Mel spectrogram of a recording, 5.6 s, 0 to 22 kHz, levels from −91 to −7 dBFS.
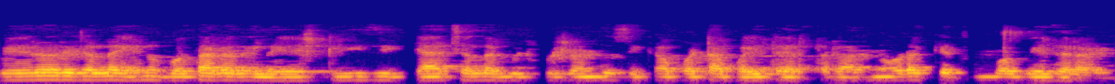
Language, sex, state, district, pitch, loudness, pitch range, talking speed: Kannada, male, Karnataka, Shimoga, 130 Hz, -20 LUFS, 125-135 Hz, 180 wpm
